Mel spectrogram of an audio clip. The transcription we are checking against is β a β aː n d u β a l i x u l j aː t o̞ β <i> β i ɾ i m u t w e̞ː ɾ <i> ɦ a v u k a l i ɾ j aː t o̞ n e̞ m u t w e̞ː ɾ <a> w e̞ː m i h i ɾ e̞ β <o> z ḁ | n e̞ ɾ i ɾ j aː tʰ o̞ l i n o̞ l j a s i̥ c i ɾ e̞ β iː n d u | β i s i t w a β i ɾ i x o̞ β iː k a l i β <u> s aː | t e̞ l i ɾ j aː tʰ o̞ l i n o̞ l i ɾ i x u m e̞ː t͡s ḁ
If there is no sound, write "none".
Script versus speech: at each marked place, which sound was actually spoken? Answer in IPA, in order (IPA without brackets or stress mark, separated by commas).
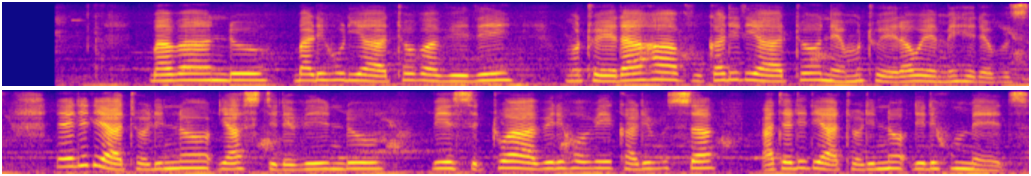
a, a, a, u, u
